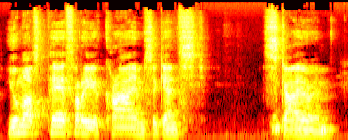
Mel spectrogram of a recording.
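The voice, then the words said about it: Put-on Nordic accent drifting Irish. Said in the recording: “That was a decent Nord accent. It kind of went Irish a little bit there in the middle, but I think we pulled it together at the end”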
